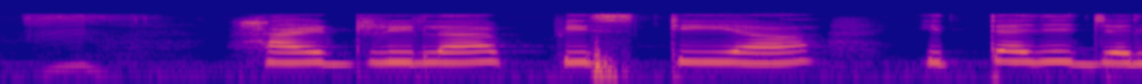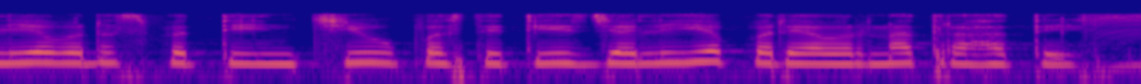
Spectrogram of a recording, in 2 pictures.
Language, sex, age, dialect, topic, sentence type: Marathi, female, 25-30, Standard Marathi, agriculture, statement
